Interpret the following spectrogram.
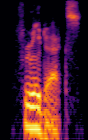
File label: "frutex", American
